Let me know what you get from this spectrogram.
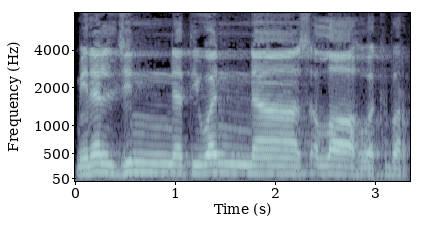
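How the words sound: The verse runs straight into the phrase. The speaker calls it wrong. "അങ്ങനെ പറയരുത്"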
